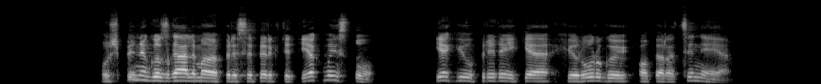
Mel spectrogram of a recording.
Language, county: Lithuanian, Kaunas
